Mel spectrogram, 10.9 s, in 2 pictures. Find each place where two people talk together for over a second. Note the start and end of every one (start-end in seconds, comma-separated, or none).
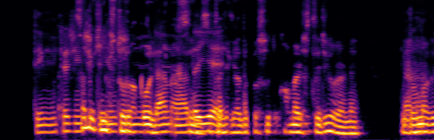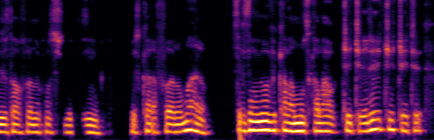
0.9-2.9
